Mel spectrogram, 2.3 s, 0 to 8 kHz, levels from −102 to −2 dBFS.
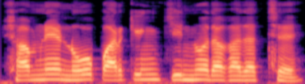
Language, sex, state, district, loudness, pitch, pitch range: Bengali, male, West Bengal, Cooch Behar, -15 LUFS, 170 Hz, 160-180 Hz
